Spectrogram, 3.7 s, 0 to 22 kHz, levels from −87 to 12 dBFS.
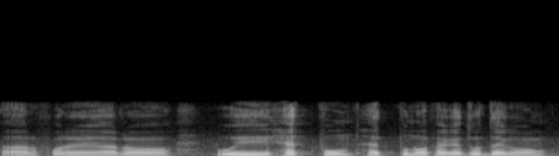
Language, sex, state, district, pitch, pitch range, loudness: Chakma, male, Tripura, Unakoti, 105 Hz, 100-110 Hz, -20 LUFS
